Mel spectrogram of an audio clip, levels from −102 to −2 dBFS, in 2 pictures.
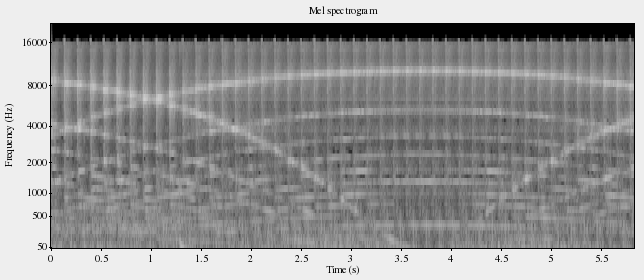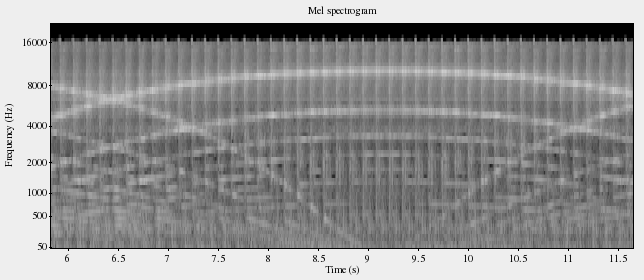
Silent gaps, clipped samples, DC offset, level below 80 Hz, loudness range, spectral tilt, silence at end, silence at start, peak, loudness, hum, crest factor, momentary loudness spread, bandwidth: none; under 0.1%; under 0.1%; -50 dBFS; 3 LU; 1.5 dB/octave; 0 s; 0 s; -6 dBFS; -20 LUFS; none; 16 dB; 4 LU; 17.5 kHz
